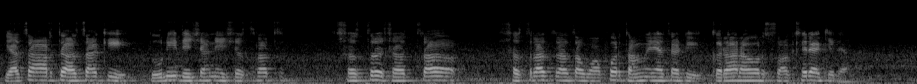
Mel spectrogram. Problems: constant background noise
